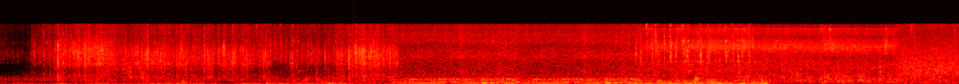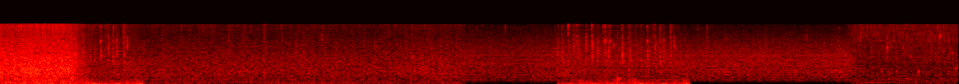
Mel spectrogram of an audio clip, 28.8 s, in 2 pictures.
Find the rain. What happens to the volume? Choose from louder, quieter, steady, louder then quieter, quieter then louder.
quieter.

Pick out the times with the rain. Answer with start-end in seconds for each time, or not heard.
0.0-28.7.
